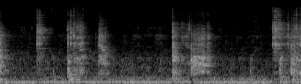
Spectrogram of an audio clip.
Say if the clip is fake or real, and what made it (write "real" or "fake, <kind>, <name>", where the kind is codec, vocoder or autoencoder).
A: fake, vocoder, BigVGAN v2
